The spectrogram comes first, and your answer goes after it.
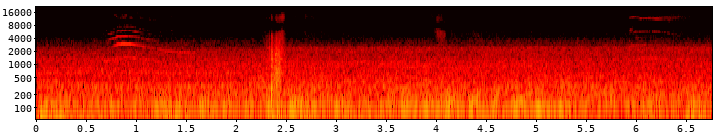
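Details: Mother cat walking away from her hidden kittens: one thin, high mew with rising then falling harmonics early on, a fainter second near the end, over a steady low rumble of background noise.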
